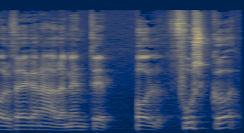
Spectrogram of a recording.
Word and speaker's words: Fusco: pronunciar paul pero no voy a pronunciar fiesco como como habitualmente oigo me parece que es un apellido italiano como poco como poco y voy a decir fusco voy a decir paul fusco me ha traído para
